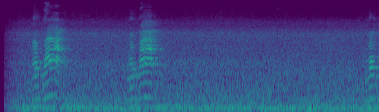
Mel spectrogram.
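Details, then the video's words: Pet parrot talking, said to call out "mummy mummy" in a clear voice; three short harmonic, wavering cries spaced about a second apart, over a steady low electrical hum indoors. "mummy mummy|| mithu ko || parrot talking|| clear voice"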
